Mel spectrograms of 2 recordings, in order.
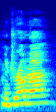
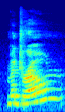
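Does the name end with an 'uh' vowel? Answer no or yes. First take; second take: yes; no. First: The name ends with a final 'uh' vowel. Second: The name ends without a final vowel. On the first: The speaker calls it right. "I have to say it right" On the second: The speaker calls it wrong. "nah, I have to say it right"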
